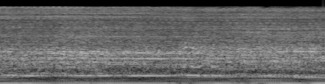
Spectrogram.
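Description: Loud live pop band music from a stadium sound system, with heavy bass and long held notes and little or no singing, recorded from the crowd on a phone.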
